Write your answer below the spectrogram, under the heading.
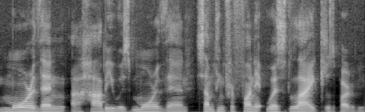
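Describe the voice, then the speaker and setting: At a moderate pace and medium pitch, a man speaks in a plain, everyday voice on a very clean recording with a silent background. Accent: American. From US Midwest, Chicago. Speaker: singer-songwriter and music educator. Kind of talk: casual interview chat. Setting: studio.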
